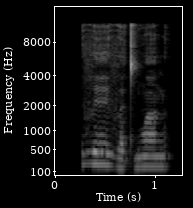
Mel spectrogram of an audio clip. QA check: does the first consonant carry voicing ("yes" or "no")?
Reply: yes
